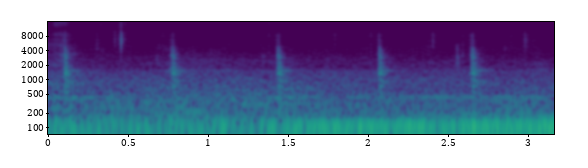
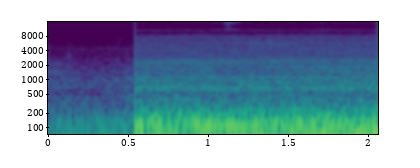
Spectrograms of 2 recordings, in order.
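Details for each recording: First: 2008 Ford Escape V6 with a front-end clunk, front wheel off and rocked by hand: light sharp knocks about every half second; worn outer tie rod end. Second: 2008 Ford Escape V6 road test after front-end repair for clunk: steady low road rumble pulling away and cruising, no clunks from front end; clunk fixed.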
